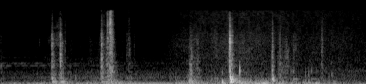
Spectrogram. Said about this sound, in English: I'm going to get my gear out from the trunk of my car. Getting my tripod and my backpack full of gear.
